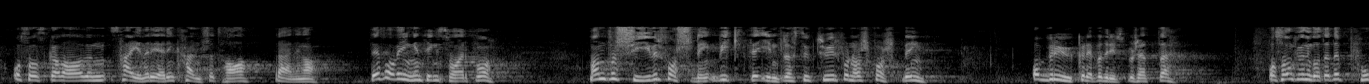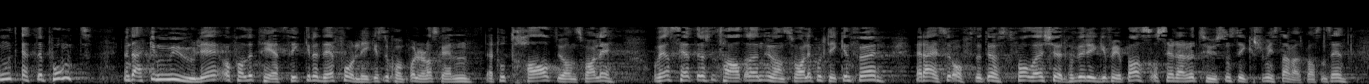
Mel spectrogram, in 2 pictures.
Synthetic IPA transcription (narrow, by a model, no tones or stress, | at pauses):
ɔsɔskɑd̪ɑd̪ɛnsæɪnəɾɛjeːɾɪŋkʰɑnʂət̪ʰɑːɾæɪnɪŋɑ | d̪̥ɛfoːɾʋɪɪŋːənt̪ʰɪŋːsʋɑːɾpʰɔ | mɑnfɔʂyːʋəɾfɔʂknɪŋʋɪkt̪ɪɪnfɾɑst̪ɾʉk̚t̪ʰʉːɾfɔɾɳɔʂkfɔʂknɪŋ | ɔbɾʉːkəɖɛbɔd̪ɾɪft̪sbʉd̪ʂɛt̪ːə | ɔsɔnkʉnːəɡoːt̪ɛt̪ːəɾpʰʊŋt̪ɛt̪ːəɾpʰʊŋt̪mɛnd̪ɛæɾɪkːəmʉːlɪʔɔkʰʋɑlɪt̪ʰeːt̪sɪkːɾəd̪ɛfoːɭiːkəsɔmkʰɔmːəfɾɑløːɖɑskʰʋɛlnd̪̥ɛæʈʰʊt̪ʰɑːlt̪ʉːɑnsʋɑːɭɪ | ɔʋɪhɑɾsɛt̪ːɾɛsʉlt̪ʰɑːt̪əɑʋd̪ɛnʉːɑnsʋɑːɭɪəpʰʊlɪt̪ɪkːənføːɾɾæɪsəɾɔft̪ət̪ʰɪlœst̪ə̥fɔlːɔjæɪçøːɾəfɔbɪɾʏɡːəflyːplɑsɔseːɖæɾɖɛt̪ʰʉːsn̩st̪ʏkːəʂɔmɪst̪əɾɑɾbædsplɑsn̩sɪn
